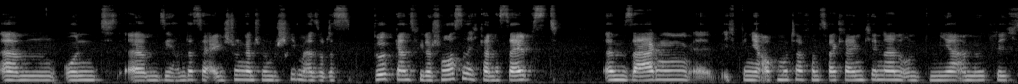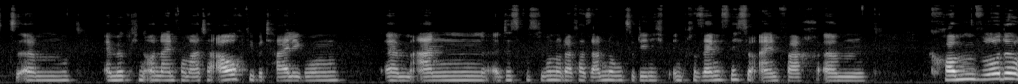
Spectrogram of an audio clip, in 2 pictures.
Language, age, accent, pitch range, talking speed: German, 20-39, German, 185-210 Hz, 170 wpm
